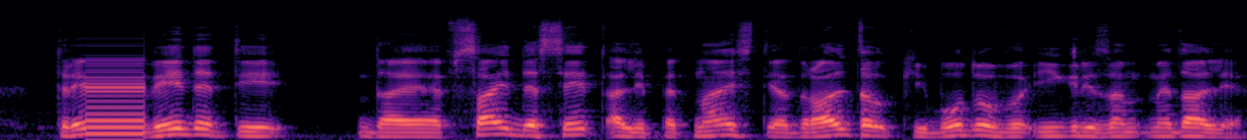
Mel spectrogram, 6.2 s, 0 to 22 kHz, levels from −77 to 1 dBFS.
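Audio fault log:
0.43–0.72 s, system hang loop: the speech freezes into a steady buzz at 188 Hz. A 5.33 ms slice, which fits a 256-sample buffer, gets replayed 54 times while the system stalls, so about 300 ms of real audio never arrives.
4.30 s, compressed frames skipped: right after "vsaj deset ali petnajst" and before "ki bodo" the audio jumps ahead roughly three 26.1 ms frames, losing about 70 ms.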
